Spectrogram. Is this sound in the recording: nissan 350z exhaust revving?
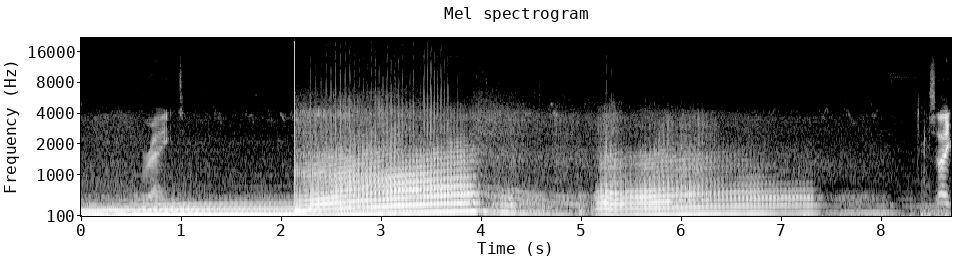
yes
